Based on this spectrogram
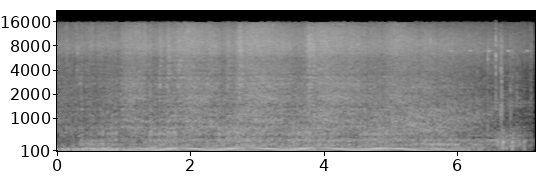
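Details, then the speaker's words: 2007 Subaru Impreza WRX STI (JDM GRB), EJ20 engine, over 10 years old and over 100,000 km: lumpy idle hunting about once a second, consistently running on three cylinders, stalls at times; oil low and pasty; owner hopes it's a coil or spark plug; misfire. "now you might notice the engine is not running properly at the moment it seems to be running on just three cylinders consistently I can't get it to run on four cylinders at the moment"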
